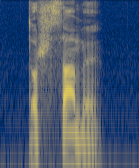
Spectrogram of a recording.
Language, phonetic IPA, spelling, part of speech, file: Polish, [tɔʃˈsãmɨ], tożsamy, adjective, Pl-tożsamy.ogg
